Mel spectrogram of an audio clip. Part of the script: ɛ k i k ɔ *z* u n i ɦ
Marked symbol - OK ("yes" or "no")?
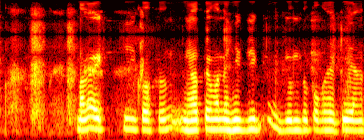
no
